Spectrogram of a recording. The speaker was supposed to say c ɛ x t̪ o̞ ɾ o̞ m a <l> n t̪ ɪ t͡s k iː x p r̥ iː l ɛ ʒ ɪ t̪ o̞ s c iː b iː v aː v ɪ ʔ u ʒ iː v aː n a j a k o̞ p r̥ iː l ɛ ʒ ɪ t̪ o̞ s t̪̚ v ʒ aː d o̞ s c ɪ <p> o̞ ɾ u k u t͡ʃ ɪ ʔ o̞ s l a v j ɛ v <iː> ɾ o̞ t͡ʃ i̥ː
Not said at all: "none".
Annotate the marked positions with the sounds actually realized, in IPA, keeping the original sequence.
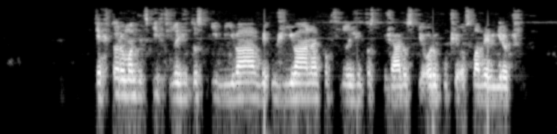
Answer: none, ʔ, iː

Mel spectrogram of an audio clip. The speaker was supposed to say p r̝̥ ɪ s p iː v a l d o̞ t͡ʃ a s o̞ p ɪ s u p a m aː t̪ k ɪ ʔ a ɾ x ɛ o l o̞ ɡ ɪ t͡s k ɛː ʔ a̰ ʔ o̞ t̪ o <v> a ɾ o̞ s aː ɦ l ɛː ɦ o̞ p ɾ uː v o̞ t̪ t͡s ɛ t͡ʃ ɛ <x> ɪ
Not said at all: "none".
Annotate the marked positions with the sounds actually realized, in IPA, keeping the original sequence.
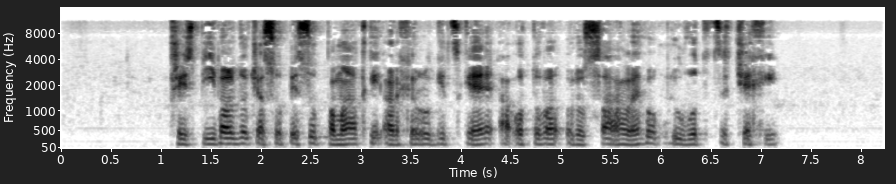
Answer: v, x

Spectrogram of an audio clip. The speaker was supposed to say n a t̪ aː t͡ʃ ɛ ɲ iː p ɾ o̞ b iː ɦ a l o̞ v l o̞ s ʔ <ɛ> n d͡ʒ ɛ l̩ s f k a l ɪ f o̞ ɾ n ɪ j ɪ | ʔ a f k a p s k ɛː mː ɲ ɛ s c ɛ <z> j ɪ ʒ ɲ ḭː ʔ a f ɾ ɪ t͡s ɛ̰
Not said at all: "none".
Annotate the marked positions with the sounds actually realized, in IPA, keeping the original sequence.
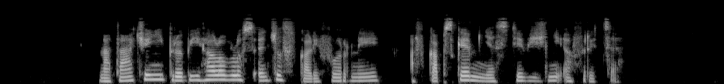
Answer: ɛ, v

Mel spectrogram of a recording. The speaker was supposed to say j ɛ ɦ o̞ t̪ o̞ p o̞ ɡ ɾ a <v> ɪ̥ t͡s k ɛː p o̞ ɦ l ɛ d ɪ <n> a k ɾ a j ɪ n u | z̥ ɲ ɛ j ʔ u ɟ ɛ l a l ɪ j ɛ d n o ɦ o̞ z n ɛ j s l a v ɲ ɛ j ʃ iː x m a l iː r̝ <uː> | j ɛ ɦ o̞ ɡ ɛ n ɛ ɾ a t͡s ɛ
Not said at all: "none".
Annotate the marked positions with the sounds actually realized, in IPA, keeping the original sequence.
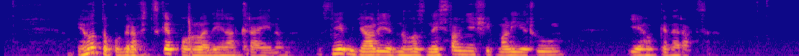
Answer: f, n, uː

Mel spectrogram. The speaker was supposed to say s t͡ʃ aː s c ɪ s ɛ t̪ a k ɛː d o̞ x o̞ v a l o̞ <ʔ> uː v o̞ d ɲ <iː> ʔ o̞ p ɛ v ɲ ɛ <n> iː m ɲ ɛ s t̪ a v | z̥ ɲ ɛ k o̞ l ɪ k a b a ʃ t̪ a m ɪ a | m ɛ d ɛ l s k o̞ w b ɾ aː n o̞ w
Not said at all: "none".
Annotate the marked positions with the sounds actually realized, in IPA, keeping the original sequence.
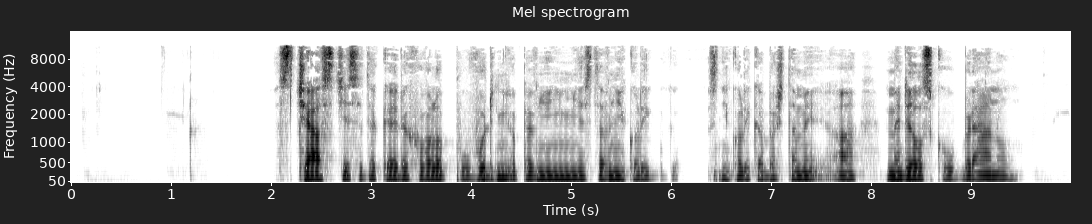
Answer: p, iː, ɲ

